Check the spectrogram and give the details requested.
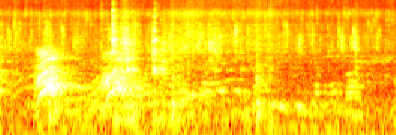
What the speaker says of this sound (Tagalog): luto ng ating pritong isda. Parang ayaw pang umalis sa kawali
